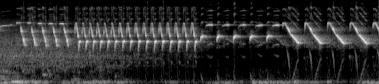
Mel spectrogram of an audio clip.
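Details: Domestic canary singing nonstop, recorded as a master for teaching other birds and stirring silent ones to sing. Fast rattling trills run at two pitches, shift into clipped notes, and turn into falling whistled sweeps.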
